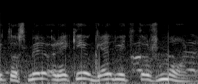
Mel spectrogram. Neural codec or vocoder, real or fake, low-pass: none; real; 7.2 kHz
